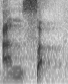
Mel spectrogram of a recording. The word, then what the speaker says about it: answer: remember we also say ansa not answer in that word also letter w is silent just like letter w in s w o r d you say sword sword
